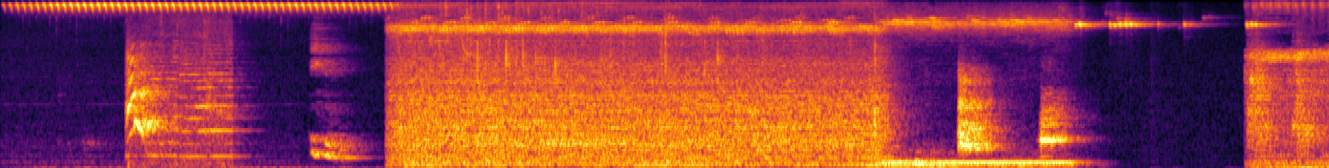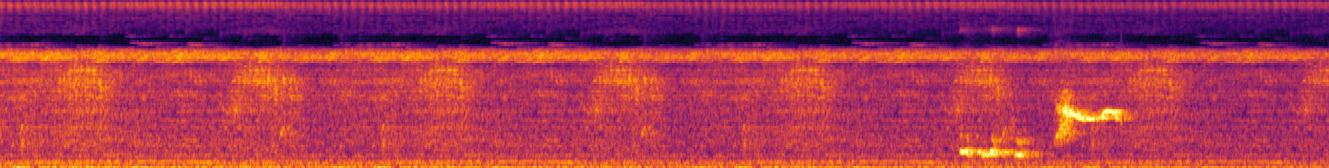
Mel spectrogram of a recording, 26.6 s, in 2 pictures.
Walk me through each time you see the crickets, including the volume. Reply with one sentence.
You can hear the crickets from 0.0 to 26.5 s, getting quieter.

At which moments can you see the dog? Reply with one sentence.
The dog can be heard from 1.2 to 2.4 s, from 9.6 to 10.7 s and from 23.4 to 24.6 s.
